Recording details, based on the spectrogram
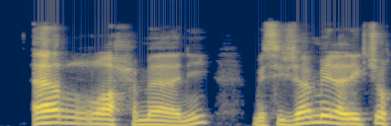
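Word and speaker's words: الرحمن: Ça veut dire que quand tu commences la lecture par le bâton, tu vas le prononcer, tu dis Ar-Rahmani.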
